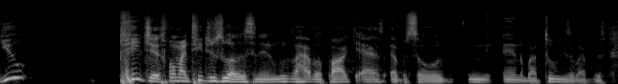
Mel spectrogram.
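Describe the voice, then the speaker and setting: An animated male voice with very wide pitch swings. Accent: American. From South Carolina, Charleston. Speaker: podcast host and teacher. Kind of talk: motivational podcast monologue. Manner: animated, conversational with repetitions.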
